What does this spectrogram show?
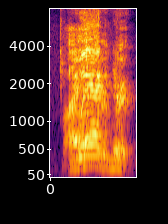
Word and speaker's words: Wagner: spell what you're saying Wagner Wagner Wagner okay yeah but the W is pronounced with the V sound yeah the Russian way I think smoke Steve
